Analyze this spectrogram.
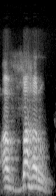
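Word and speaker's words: الظهر: और 12 नंबर है ज़ा, तो के बाद ज़ा, अज़्ज़हरु, ज़हर। यहाँ पर भी देखिए लाम को साइलेंट किया जा रहा है और बाद वाले हर्फ को क्या किया जा रहा है, मुशद्दद किया जा रहा है।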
